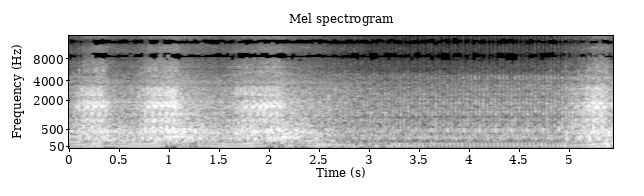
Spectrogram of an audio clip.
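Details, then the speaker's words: Isuzu Panther diesel, rough start after the injection pump timing, found too retarded, was advanced; heavy rhythmic knocks about once a second over a ragged idle, with the timing now judged slightly too advanced; pump fuel quantity also too low. "suar kemajuan terlalu maju dikit"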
